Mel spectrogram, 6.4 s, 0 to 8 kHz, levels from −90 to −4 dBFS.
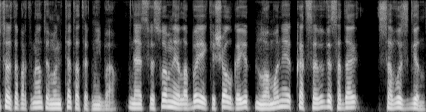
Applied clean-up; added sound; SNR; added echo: neural mask model DeepFilterNet 3.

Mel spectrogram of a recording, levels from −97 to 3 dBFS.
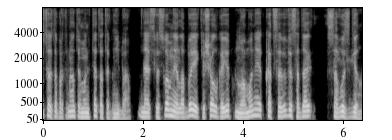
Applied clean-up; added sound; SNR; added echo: neural mask model Resemble Enhance denoiser.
